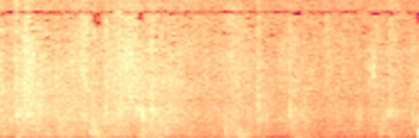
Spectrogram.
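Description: A pause in a women's choir rehearsal: quiet room noise with faint rustles and shuffling, and no singing.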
